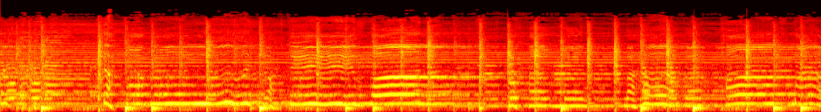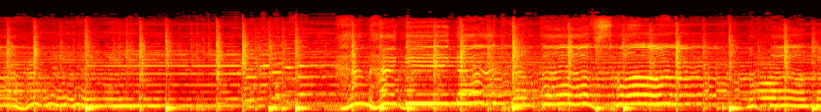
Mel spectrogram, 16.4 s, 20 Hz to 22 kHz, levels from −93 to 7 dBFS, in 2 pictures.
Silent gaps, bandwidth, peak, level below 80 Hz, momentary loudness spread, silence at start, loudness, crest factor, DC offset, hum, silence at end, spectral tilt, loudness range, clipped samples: none; 12.5 kHz; 0 dBFS; -48 dBFS; 8 LU; 0 s; -16 LUFS; 16 dB; under 0.1%; none; 0 s; -5 dB/octave; 3 LU; under 0.1%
